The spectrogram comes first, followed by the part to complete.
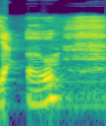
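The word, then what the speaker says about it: Ιαω: In Greek of the time, it would be Iota, Alpha, Omega, and that would be 2 syllables. Yah-oh, split at the iota, alpha, and the omega.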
